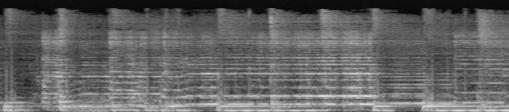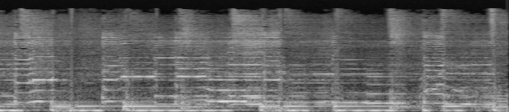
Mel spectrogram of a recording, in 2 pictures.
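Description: Live band music with no singing: a Telecaster-style electric guitar plays over bass and drums.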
